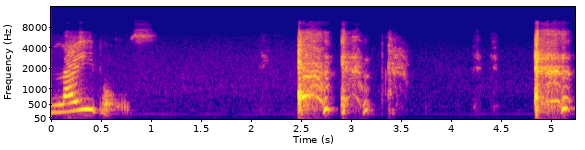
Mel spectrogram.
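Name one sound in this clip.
A middle-aged woman speaks expressively, close to the microphone.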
